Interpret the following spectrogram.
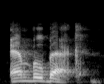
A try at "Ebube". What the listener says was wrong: Take away the ek, Ebube.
